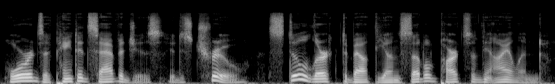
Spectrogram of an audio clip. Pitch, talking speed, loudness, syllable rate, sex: 120 Hz, 175 wpm, -17 LUFS, 4.9 syllables/s, male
